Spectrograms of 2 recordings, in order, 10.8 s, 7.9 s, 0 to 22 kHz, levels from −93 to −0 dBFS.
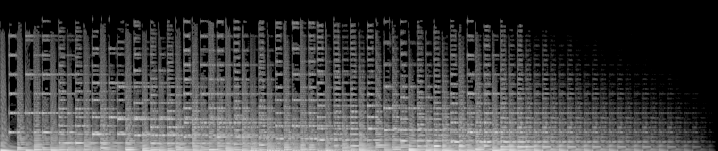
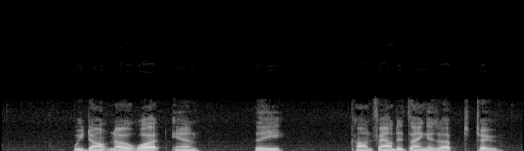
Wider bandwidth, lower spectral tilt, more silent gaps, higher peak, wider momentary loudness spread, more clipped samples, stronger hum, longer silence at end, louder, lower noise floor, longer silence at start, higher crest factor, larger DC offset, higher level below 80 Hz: first, 19.5 kHz vs 7.6 kHz; second, -4.5 dB/octave vs -8 dB/octave; neither; about the same, -4 dBFS vs -6 dBFS; about the same, 13 LU vs 11 LU; neither; neither; second, 0 s vs 0.35 s; first, -18 LUFS vs -23 LUFS; second, -52 dBFS vs -67 dBFS; second, 0 s vs 1.1 s; about the same, 16 dB vs 20 dB; first, 1% vs under 0.1%; first, -34 dBFS vs -62 dBFS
